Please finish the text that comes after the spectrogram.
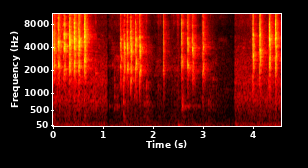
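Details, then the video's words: Fighting house sparrow: loud bursts of rapid, grating chirps, four clusters broken by short silences, each run rattling off quickly. "Suara burung gereja gacor tarung"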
